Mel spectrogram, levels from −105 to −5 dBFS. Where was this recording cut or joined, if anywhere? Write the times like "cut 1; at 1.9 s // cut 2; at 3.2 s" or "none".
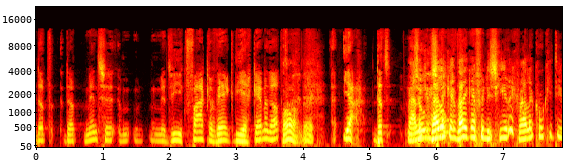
cut 1; at 3.7 s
